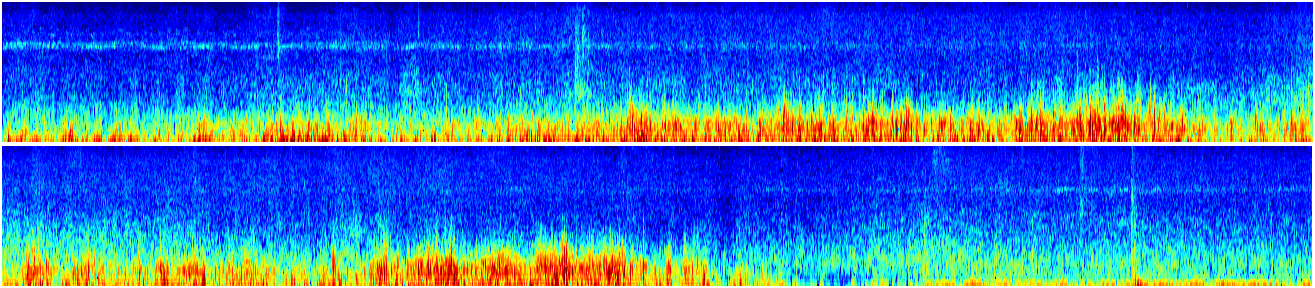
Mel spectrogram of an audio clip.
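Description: Strong sea wind buffeting the microphone in rising and falling gusts, easing off sharply near the end.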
